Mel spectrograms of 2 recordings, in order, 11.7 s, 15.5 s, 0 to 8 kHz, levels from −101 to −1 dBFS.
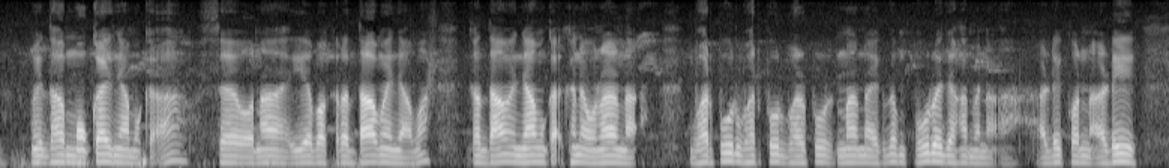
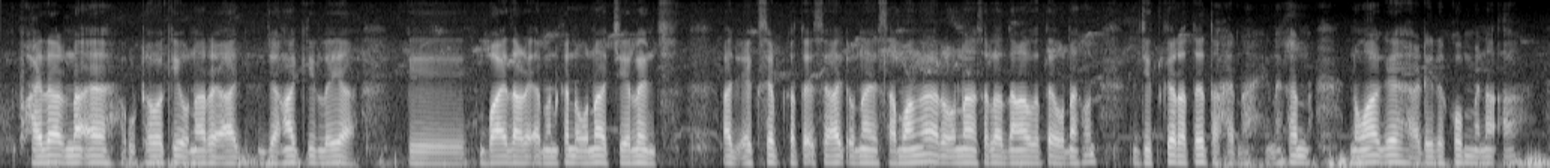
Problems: constant background noise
